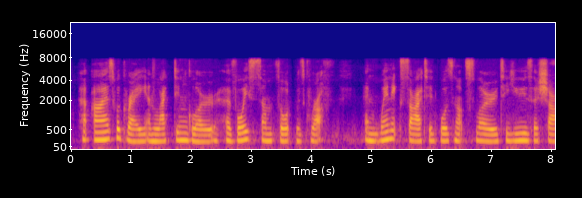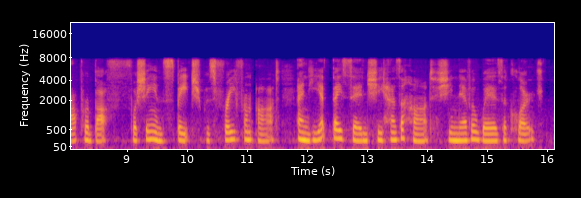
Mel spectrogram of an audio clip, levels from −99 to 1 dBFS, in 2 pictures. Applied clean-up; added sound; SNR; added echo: neural separator model SepFormer DNS4.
